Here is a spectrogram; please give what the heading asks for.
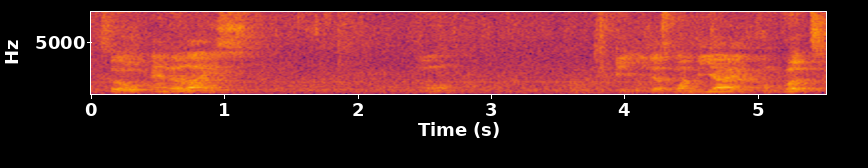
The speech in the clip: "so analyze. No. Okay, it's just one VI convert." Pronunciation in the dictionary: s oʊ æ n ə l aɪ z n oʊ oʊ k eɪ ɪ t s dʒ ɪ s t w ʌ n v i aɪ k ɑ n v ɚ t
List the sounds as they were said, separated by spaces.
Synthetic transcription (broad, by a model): s oʊ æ n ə l aɪ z n oʊ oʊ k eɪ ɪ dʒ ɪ s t w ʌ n b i aɪ k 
